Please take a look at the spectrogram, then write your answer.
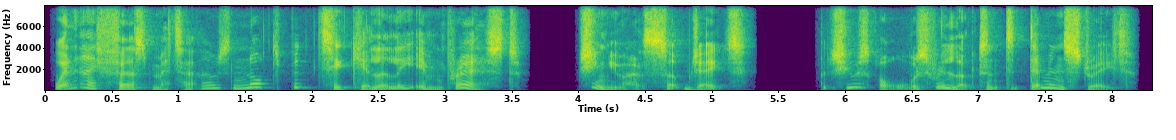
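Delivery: put-on high, admiring old wizard voice; small wizard, impressed; eager little professor. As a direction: pitch it up and marvel. Flitwick voice.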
